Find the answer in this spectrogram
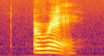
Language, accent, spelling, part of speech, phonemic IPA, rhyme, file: English, US, array, noun / verb, /əˈɹeɪ/, -eɪ, En-us-array.ogg
- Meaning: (noun) 1. Clothing and ornamentation; raiment 2. A collection laid out to be viewed in full 3. An orderly series, arrangement or sequence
